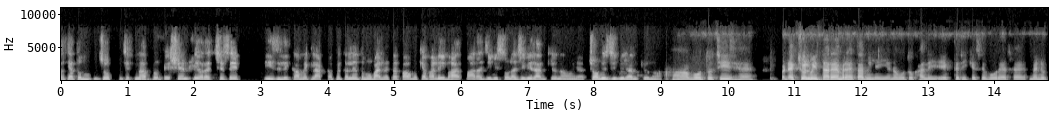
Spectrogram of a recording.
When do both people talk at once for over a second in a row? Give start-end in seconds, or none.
none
